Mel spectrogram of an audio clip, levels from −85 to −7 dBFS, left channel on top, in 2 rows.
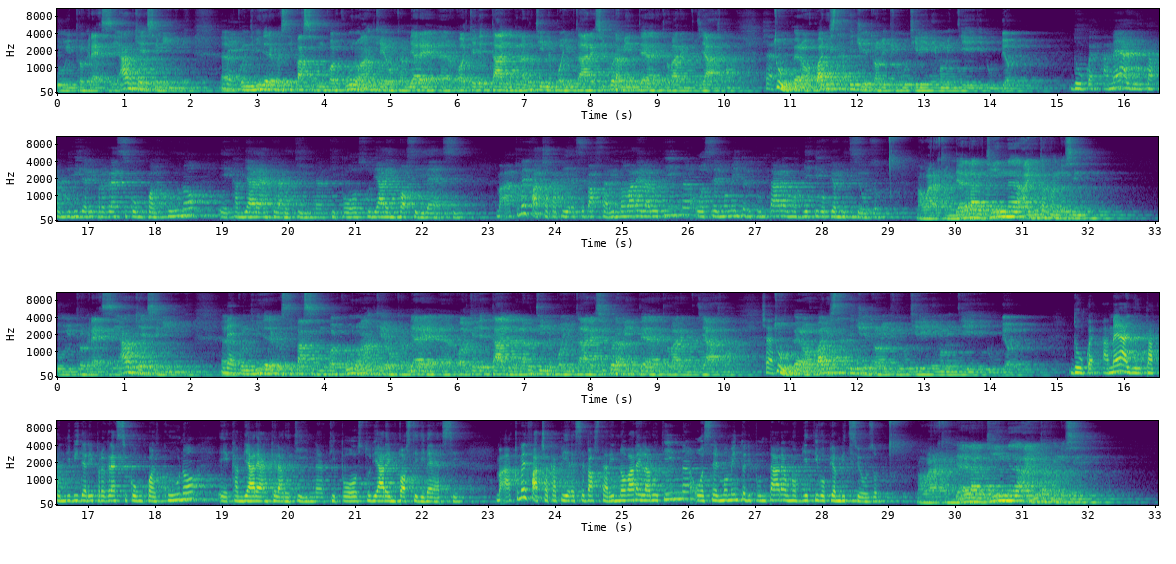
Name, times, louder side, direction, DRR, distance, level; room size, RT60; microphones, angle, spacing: voice 1, 0.0-10.5 10.8-14.3 29.4-31.9, equal, 25° left, -1 dB, 1.1 m, -22 dB
voice 2, 2.5-2.8 10.6-10.8 15.2-18.6 18.9-22.6 23.1-28.9, right 5 dB, 70° right, 4 dB, 0.4 m, -22 dB
9.2 x 6.6 x 6.1 m, 2.1 s
head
